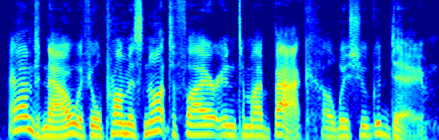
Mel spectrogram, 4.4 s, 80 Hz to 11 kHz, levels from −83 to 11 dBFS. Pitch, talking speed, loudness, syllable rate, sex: 160 Hz, 220 wpm, -20 LUFS, 4.8 syllables/s, male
